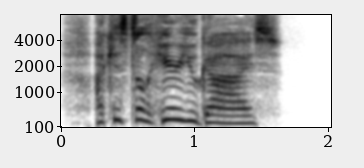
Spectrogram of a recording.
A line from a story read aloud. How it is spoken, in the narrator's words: shouted Julian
